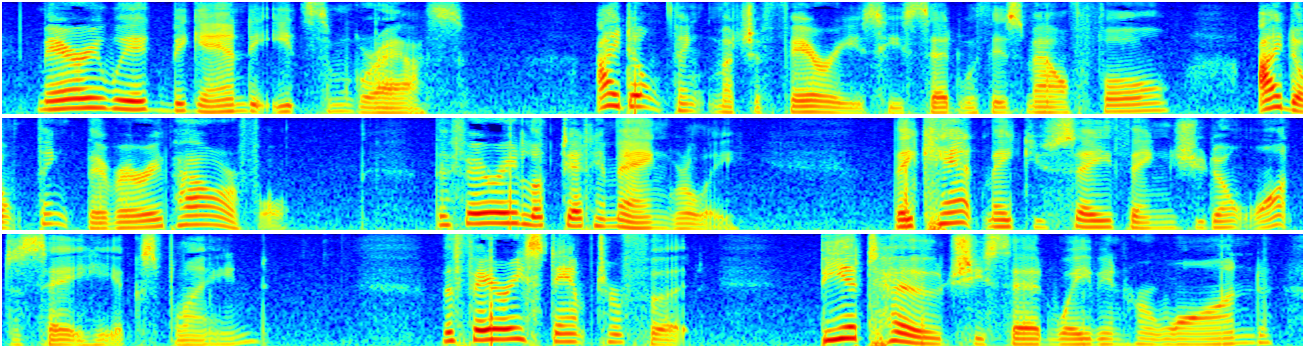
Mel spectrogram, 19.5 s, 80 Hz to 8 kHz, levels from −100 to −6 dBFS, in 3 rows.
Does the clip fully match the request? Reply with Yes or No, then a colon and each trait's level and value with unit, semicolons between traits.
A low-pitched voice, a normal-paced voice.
No: medium, 165 Hz; average, 170 wpm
